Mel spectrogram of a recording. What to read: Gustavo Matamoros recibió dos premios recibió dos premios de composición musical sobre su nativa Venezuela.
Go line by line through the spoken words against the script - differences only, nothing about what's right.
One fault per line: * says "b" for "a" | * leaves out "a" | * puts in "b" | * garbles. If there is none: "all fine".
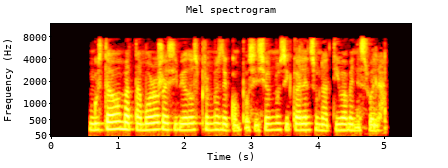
* leaves out "recibió dos premios"
* says "en" for "sobre"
